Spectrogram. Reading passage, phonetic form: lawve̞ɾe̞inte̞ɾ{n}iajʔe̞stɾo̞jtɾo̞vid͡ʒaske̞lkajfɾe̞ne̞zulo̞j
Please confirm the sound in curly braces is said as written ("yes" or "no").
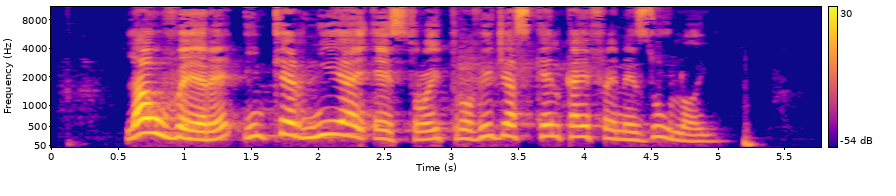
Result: yes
